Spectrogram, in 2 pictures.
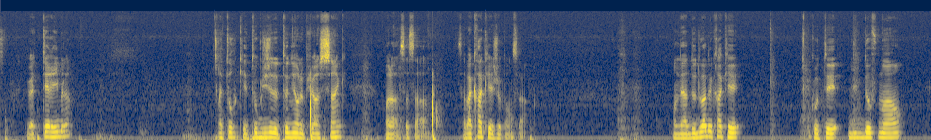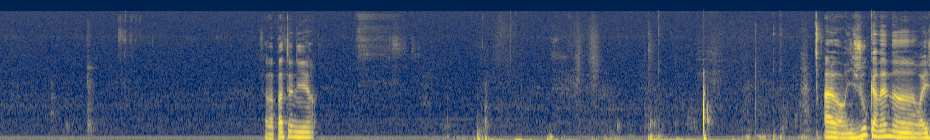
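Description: A man talks calmly in short bursts, close to a microphone.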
